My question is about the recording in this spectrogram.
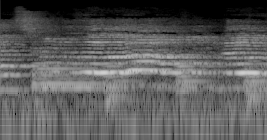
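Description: A woman singing a soul/R&B song live, holding and bending sustained notes, over a light keyboard accompaniment.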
